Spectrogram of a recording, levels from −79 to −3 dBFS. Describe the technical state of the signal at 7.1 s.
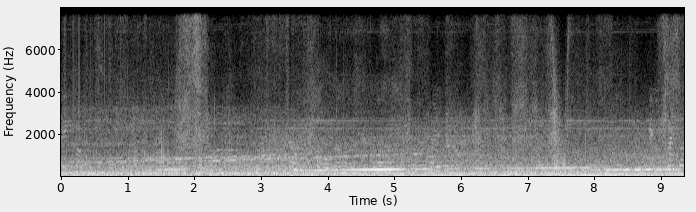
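At 7.1 s the signal is intact, with no dropout, clipping, distortion or other technical fault audible at that moment.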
